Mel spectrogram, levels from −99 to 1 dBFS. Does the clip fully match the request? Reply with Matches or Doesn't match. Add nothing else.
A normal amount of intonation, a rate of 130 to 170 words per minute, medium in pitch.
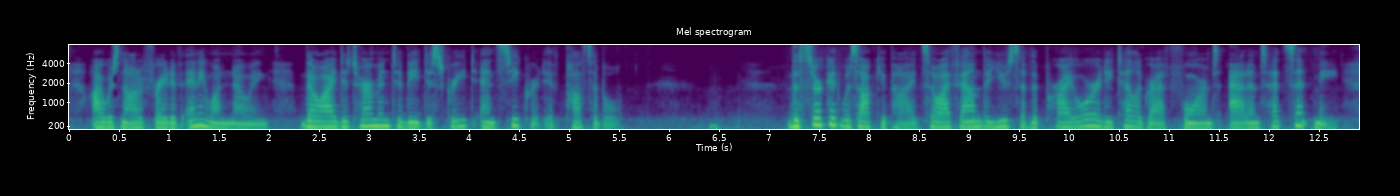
Matches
